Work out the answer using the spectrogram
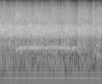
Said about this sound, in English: Let me give a hand clap for this young man.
